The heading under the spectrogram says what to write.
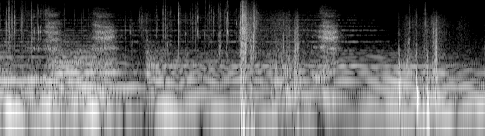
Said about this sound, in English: We'll cue up that neck snap again. Let's hear it.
